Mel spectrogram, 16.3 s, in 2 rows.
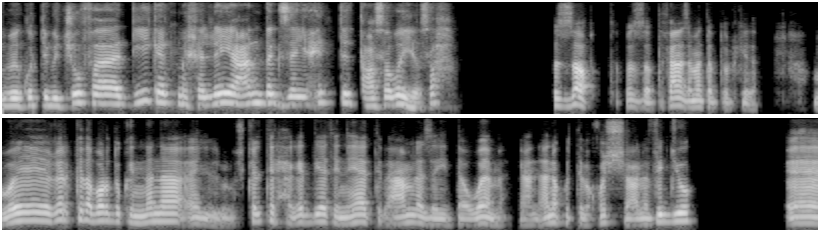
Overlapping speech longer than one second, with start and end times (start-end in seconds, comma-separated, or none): none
